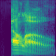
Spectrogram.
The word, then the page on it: aloe: American English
